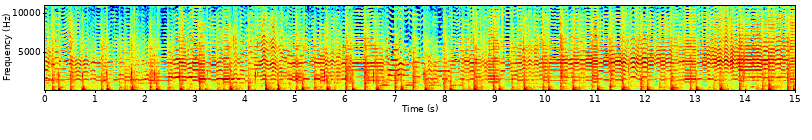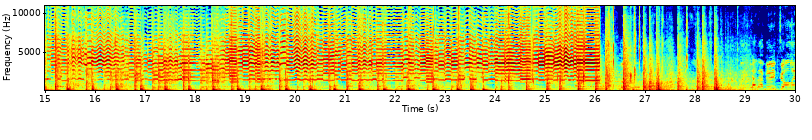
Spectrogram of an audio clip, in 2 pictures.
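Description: Loud davul and zurna playing a folk dance tune: the zurna's wavering reed melody over steady, evenly spaced davul drum beats. The music breaks off about four seconds before the end.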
